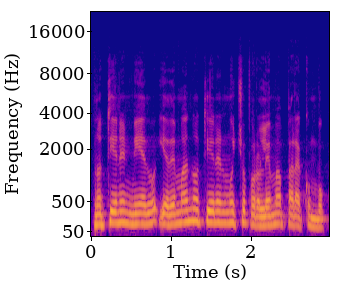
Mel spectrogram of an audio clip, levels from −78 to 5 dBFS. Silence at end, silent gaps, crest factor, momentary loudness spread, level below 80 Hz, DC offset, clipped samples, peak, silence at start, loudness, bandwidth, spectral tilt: 0.05 s; none; 12 dB; 3 LU; -56 dBFS; under 0.1%; under 0.1%; -4 dBFS; 0.05 s; -17 LUFS; 10.5 kHz; -8 dB/octave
